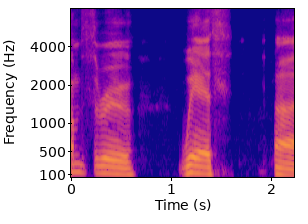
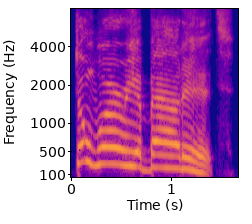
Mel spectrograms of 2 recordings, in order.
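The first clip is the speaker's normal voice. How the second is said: a lightly higher, dismissive don't worry; mock reassurer; 6 semitones higher than usual. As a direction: brush it off mockingly. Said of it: "you got people going".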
